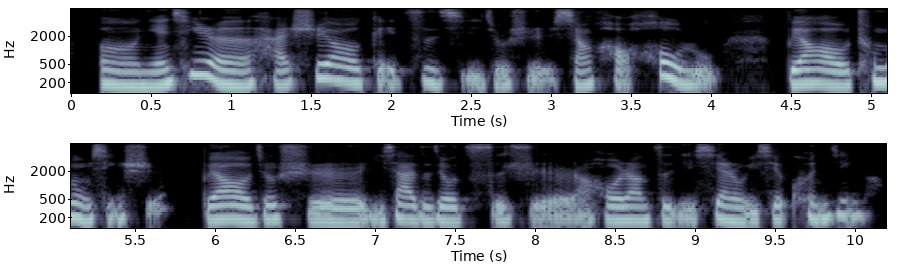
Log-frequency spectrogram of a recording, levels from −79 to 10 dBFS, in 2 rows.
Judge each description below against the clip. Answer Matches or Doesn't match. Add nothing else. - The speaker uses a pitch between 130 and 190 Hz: Matches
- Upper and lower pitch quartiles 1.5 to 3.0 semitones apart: Matches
